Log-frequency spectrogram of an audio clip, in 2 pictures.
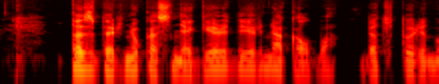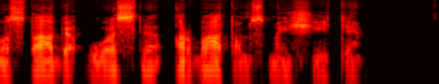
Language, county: Lithuanian, Vilnius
